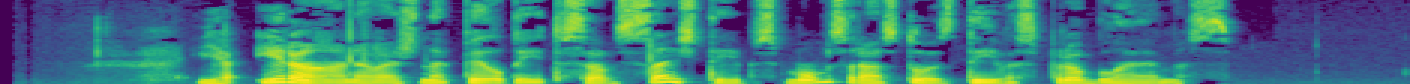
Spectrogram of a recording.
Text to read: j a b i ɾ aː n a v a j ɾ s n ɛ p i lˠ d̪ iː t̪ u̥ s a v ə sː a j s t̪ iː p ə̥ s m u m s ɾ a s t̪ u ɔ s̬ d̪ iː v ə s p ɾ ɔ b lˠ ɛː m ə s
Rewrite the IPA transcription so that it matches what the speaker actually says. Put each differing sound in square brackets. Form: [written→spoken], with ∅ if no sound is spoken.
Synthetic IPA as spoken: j a [b→∅] i ɾ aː n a v a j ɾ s n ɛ p i lˠ d̪ iː t̪ u̥ s a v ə sː a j s t̪ iː [p→b] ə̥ s m u m s ɾ a s t̪ u ɔ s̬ d̪ [iː→i] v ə s p ɾ ɔ b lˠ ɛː m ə s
